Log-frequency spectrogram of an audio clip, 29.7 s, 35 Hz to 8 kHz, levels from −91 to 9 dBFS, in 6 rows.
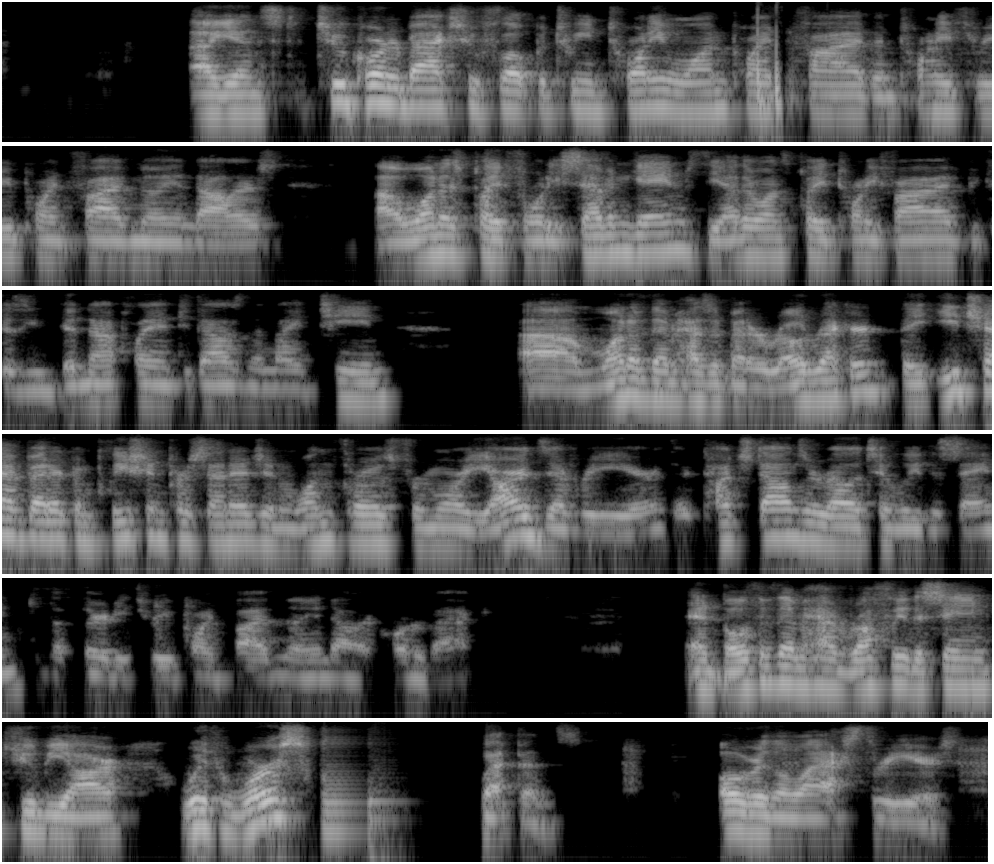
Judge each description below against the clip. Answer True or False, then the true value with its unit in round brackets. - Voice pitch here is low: True (115 Hz)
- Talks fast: False (165 wpm)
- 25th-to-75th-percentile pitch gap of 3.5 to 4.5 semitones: True (3.8 semitones)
